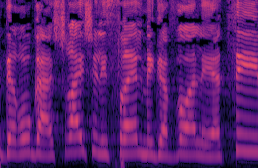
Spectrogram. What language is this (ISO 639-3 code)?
heb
